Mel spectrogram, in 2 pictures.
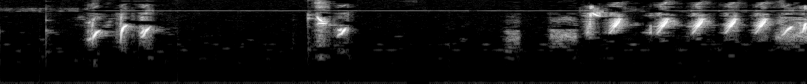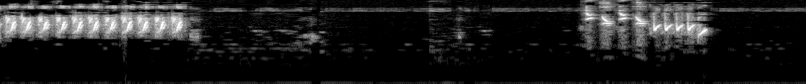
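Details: Goldfinch song for tutoring chicks: sparse high chirps, then a series of clear upslurred notes leading into a fast buzzy trill of about fifteen pulses, and a final burst of quick twittering.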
